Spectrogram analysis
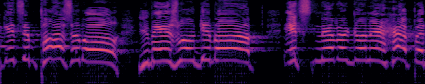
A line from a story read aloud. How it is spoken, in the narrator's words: people in the crowd began shouting out things like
